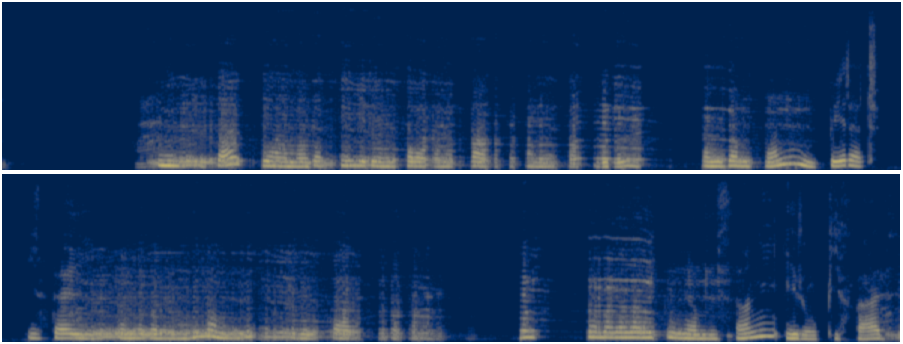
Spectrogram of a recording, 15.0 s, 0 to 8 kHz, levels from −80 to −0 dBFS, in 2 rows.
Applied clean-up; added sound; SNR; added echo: neural mask model RNNoise.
